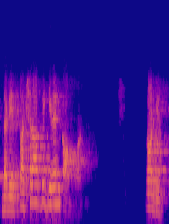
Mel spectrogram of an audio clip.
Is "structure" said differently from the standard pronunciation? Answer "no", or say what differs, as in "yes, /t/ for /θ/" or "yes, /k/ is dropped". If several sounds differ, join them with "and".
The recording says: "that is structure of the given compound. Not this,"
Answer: yes, /ʃ/ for /tʃ/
